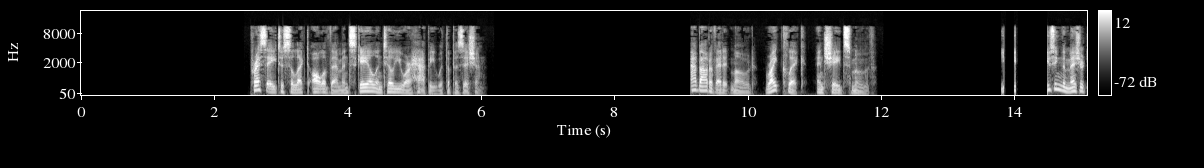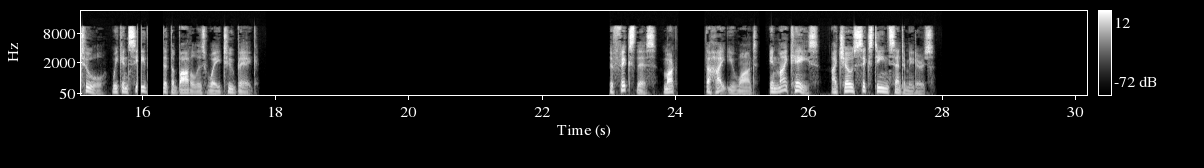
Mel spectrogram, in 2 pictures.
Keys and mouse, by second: 0.0-0.4 typing, 2.4 a, 3.0 s, 3.2 z, 6.5 g, 6.8 z, 8.6 click, 9.0 Tab, 10.1 click, 11.5-13.9 middle drag, 17.6-20.8 drag, 23.8-27.8 drag.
